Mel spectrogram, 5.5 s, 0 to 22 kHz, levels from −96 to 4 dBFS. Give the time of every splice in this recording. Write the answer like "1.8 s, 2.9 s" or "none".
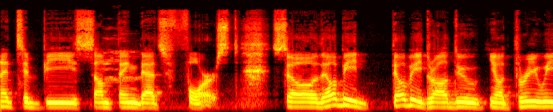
4.3 s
